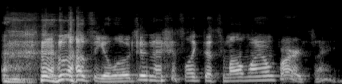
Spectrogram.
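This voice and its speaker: A man's voice: high-pitched, moderate pace, creaky. A young man hosting his own channel, reading out an email exchange with blunt, sarcastic, self-mocking commentary. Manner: animated, sarcastic, laughs at himself, bickers with himself; blunt, argumentative when reading his replies. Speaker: channel host. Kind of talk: casual solo commentary, reading emails aloud.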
